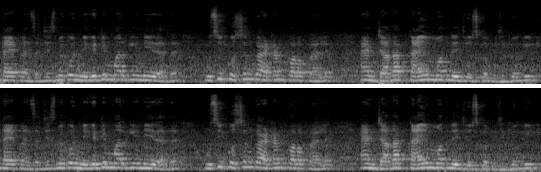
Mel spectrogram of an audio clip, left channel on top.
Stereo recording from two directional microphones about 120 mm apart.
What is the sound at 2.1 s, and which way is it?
Speech, 15° right (ahead or behind).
